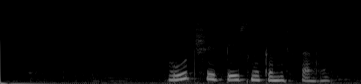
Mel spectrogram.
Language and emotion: Russian, neutral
